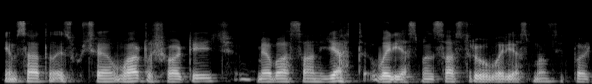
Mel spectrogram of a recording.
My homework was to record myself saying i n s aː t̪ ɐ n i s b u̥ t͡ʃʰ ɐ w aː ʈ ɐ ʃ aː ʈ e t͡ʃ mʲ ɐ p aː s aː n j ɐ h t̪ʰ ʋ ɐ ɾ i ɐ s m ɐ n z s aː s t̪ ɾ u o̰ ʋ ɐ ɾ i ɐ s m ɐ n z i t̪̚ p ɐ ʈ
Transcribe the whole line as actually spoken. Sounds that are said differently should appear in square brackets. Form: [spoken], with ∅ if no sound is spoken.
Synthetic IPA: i [m] s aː t̪ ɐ n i s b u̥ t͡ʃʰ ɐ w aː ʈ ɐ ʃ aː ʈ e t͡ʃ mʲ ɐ [b] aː s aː n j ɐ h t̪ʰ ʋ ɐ ɾ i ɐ s m ɐ n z s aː s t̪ ɾ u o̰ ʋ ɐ ɾ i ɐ s m ɐ n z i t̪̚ p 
